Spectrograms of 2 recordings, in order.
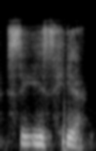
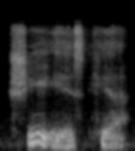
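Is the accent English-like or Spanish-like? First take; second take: Spanish-like; English-like. First: It is said with Spanish-style mouth movements. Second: It is said with English-style mouth movements. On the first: The speaker calls it wrong. "because then it becomes" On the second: The speaker calls it right. "instead of"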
